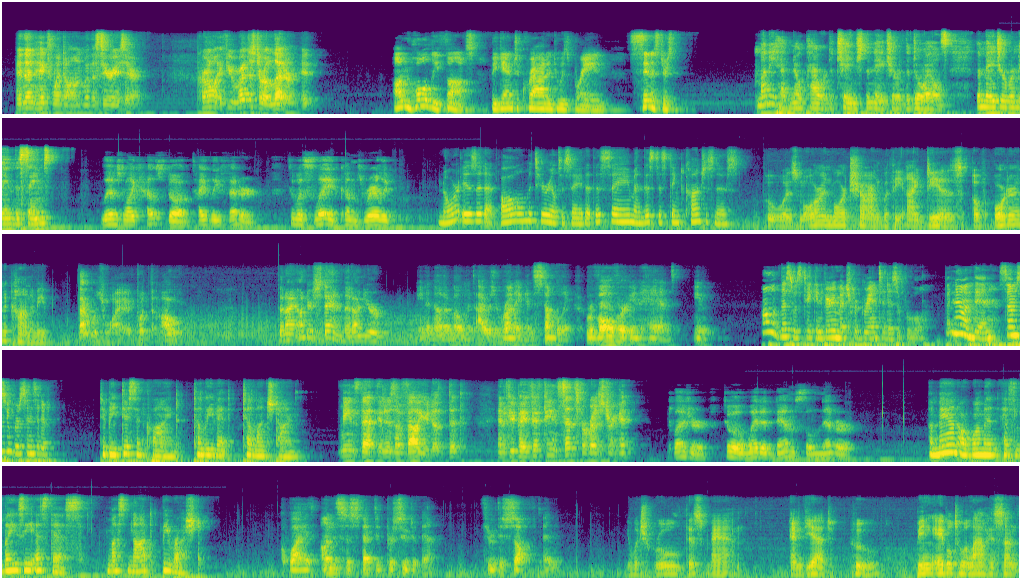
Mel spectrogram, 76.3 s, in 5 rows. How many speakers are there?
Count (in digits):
10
